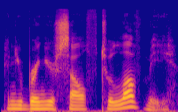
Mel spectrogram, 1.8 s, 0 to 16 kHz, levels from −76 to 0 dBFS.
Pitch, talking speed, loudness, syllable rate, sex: 115 Hz, 235 wpm, -16 LUFS, 4.7 syllables/s, male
